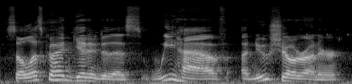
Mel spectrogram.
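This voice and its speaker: A man's voice: mid-range voice, lively intonation, a little fast, bright, forceful tone, a little hiss or hum. A man co-hosting a podcast in casual chat, upbeat and good-humoured. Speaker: podcast co-host.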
